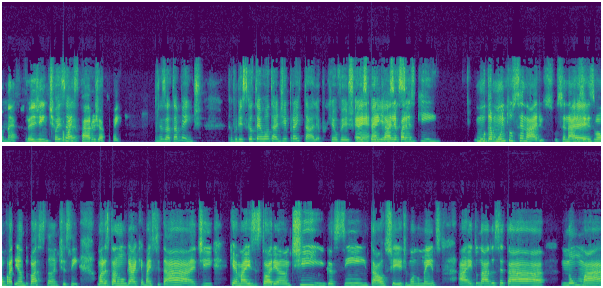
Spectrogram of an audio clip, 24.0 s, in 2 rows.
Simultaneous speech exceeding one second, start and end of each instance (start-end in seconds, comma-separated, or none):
7.0-8.3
